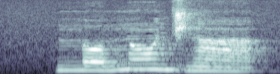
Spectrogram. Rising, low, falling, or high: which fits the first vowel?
low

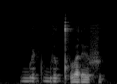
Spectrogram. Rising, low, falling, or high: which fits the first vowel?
high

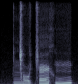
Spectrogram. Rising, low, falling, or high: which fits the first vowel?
low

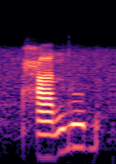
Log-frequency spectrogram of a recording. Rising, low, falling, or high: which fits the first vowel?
low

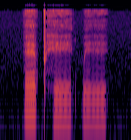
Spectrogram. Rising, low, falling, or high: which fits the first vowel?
high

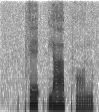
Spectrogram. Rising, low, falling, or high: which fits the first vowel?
high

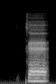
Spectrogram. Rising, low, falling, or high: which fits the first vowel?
low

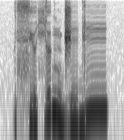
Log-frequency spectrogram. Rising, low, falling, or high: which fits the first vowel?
low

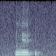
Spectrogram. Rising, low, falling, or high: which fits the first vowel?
high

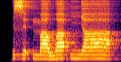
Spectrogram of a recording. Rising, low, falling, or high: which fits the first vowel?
high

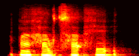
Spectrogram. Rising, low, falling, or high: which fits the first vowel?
falling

